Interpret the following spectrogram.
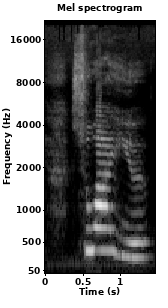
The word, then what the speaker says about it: soyeux: 불어에서 오는 항상 오 발음이 나고요. 이그레크가 오 뒤에 왔죠. 네, 이그레크는 프랑스어에서 이 발음이 항상 나요. 그러다 보니까 이 오하고 이 발음이 합쳐지면 와 발음이 나거든요.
